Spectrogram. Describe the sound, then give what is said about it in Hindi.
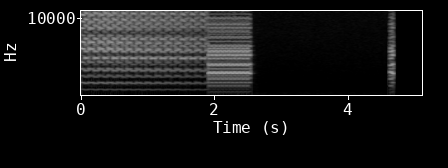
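Electronic telephone ring heard while an outgoing call is placed: a loud, steady musical tone in two segments lasting about two and a half seconds, then near silence, then a brief chirp near the end. “मैं अभी अब्दुल को phone करता हूँ। लगा लगा।”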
